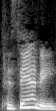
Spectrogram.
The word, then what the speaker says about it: Pizanie: Journey So today we're actually joined by pisan pisan did I say it right you did pisani yes pisani okay so it sounds Italian is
